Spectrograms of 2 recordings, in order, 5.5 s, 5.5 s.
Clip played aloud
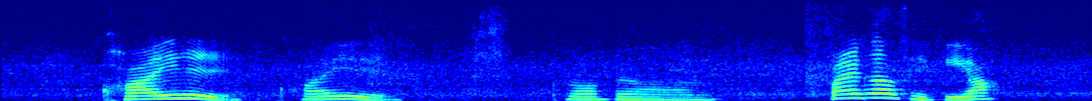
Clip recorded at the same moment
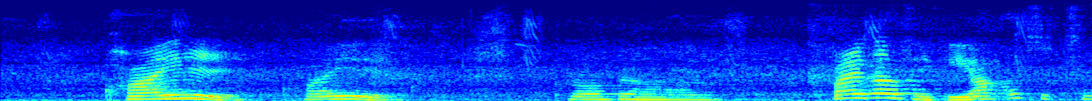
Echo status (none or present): present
